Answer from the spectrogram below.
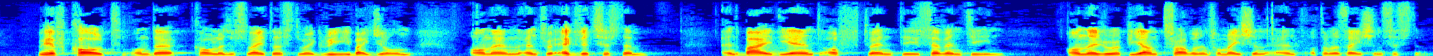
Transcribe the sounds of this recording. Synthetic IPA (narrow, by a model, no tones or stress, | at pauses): wihɛv̥kʰɔldɔ̃nd̪əkʰoʊlɛd͡ʒɪsleɪt̪ɔ˞stuaɡɹibajd͡ʒũn | ɔ̃nɛ̃nɛ̃ntʰɹɔʔɛɡzɪt̪sɪstɛ̃m | ɛ̃ndbajd̪iɛ̃nd̪ɔft̪ʰwɛ̃ntisɛvɛ̃ntʰĩn | ɔ̃nəjuɹɔpiãntʰɹavɛlɪ̃nfɔɹmeɪʃɔ̃nɛ̃ndɔt̪ɔɹɪzeɪʃɔ̃nsɪstɛ̃m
